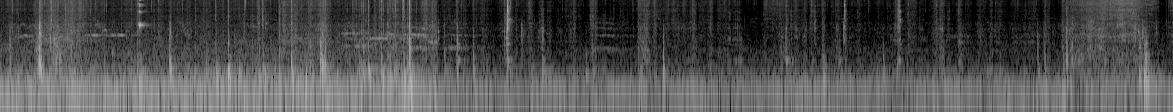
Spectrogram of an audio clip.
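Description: Faint, scattered clicks and scrapes of hand work at a diesel injector's leak-off connection: side cutters on a small metal hose clip and a rubber leak-off hose being worked off its nipple. There is one sharper click about five seconds in.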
